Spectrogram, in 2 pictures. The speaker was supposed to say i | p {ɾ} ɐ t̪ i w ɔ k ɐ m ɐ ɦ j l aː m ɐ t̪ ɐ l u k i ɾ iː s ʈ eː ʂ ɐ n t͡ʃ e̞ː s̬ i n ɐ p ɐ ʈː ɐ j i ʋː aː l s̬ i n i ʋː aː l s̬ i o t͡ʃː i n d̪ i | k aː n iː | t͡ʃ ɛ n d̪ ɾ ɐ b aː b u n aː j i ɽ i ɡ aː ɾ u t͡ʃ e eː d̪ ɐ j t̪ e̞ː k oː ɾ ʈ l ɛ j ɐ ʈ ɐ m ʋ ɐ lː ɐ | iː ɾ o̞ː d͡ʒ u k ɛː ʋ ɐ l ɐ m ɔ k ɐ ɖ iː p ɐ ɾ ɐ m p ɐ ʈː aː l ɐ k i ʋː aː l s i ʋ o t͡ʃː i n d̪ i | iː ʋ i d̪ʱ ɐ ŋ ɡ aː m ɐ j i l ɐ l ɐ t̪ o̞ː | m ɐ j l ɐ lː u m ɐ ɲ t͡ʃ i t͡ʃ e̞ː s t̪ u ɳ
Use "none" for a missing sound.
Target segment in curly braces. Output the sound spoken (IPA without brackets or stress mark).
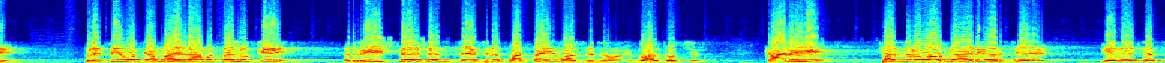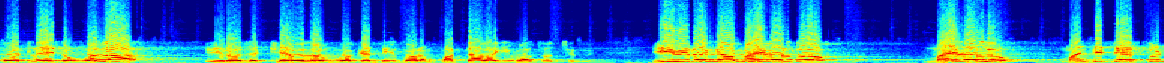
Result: ɾ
